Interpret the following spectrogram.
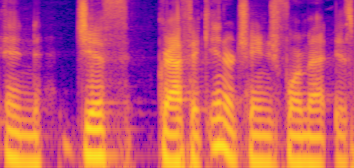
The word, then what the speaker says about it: GIF: still employed by CompuServe Steve always pronounced it jiff and would correct those who pronounced it with a hard G choosy developers choose jiff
